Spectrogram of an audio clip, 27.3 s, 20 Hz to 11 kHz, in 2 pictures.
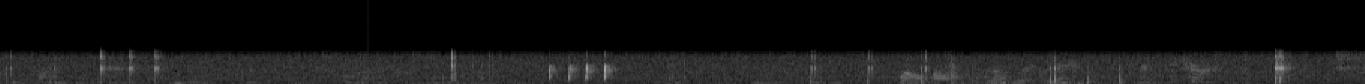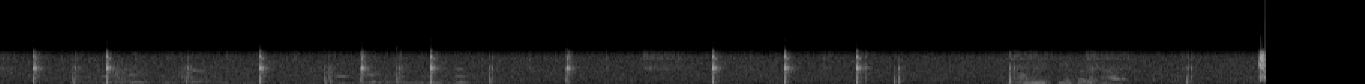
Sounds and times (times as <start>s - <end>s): Music: 14.2s - 18.6s
Speech: 23.8s - 25.0s.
